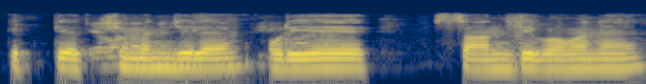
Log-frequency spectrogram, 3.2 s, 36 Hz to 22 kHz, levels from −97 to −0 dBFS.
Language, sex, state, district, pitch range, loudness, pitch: Hindi, male, Uttar Pradesh, Jyotiba Phule Nagar, 125-130 Hz, -15 LUFS, 125 Hz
